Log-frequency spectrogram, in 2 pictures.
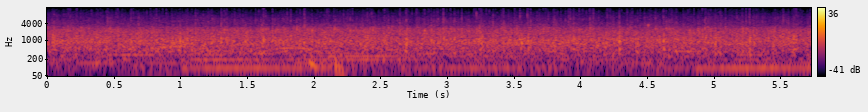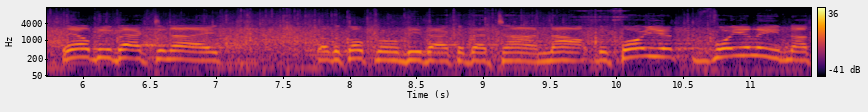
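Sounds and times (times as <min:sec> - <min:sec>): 
audience applause and hand clapping: 0:00.0 - 0:11.4
speech: 0:05.8 - 0:11.4.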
